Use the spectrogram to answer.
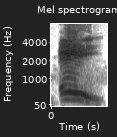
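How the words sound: The vowel is said in a British way. "British, this one is A"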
